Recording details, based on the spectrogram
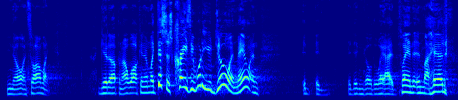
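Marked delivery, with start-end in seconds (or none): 3.1-4.9 loud, heated, fired-up confrontational tone. Retelling walking in to confront the dad: imitating own fired-up confrontation. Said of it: "I'm just fired up".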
